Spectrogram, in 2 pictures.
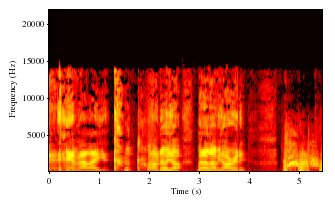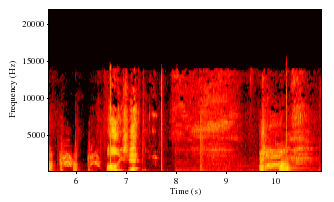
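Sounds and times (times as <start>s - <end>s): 
rough hacking coughs: 0.0s - 0.6s, 1.3s - 2.2s, 4.6s - 6.6s, 9.6s - 10.6s
speech: 0.2s - 4.0s, 4.6s - 7.5s, 9.7s - 10.4s.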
